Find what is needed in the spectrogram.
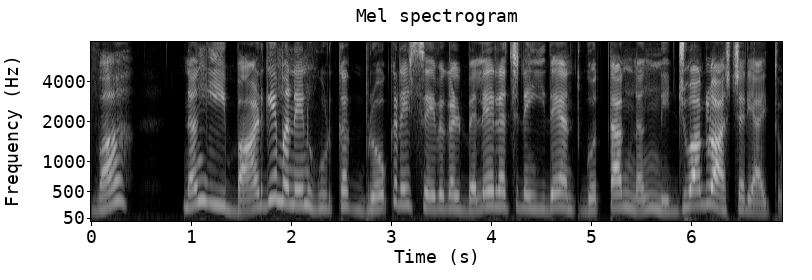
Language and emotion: Kannada, surprised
